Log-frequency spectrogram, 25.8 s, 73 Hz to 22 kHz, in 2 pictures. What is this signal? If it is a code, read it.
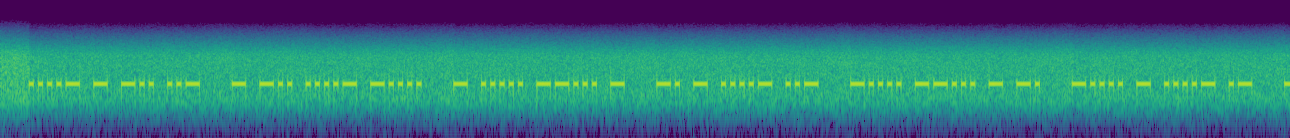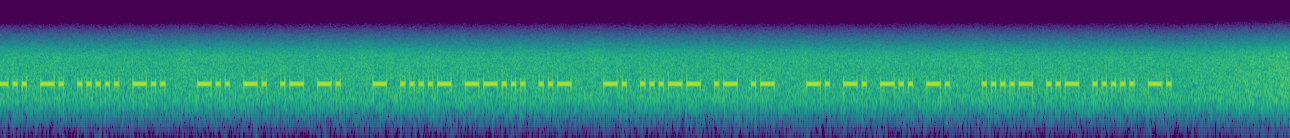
Morse code (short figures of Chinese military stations), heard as a keyed tone, machine-sent, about 26 wpm, 690 Hz, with radio static. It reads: 4082 0846 0570 9042 6709 6041 8958 8919 0472 9311 9989 4259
